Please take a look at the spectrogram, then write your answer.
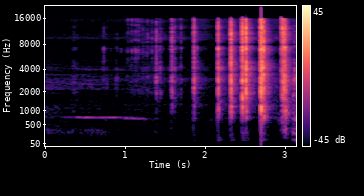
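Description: Pinking shears cut through paper in a series of crisp snips, starting sparse and quickening into a close, rhythmic run of clacks, with no voice over them.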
